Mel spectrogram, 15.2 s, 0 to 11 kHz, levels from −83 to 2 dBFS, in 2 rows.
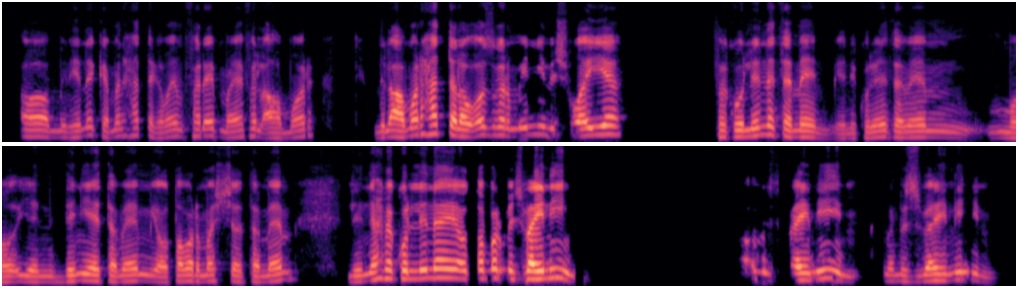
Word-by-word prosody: آه. 150 -1 -2
من 135 -1 -14
هنا 140 +8 -8
كمان 160 -3 -9
حتى 175 +1 -10
كمان 145 +5 -8
فَرَقت 165 +1 -5
معايا 130 +3 -6
في 165 - -10
الأعمار، 135 +4 -6 0.5
إن 135 - -11
الأعمار 150 +7 +3
حتى 215 +1 +3
لو 155 -2 +5
أصغر 185 -1 -2
مني 180 +4 -7
بشوية 180 +5 +2 0.7
فكلنا 150 +6 -1
تمام، 140 - -2
يعني 105 +1 -13
كلنا 130 +5 -5
تمام 135 -2 -6 0.5
يعني 125 -2 -5
الدنيا 140 +5 -1
تمام 140 +1 -3
يعتبر 135 +3 -1
ماشية 135 -1 -4
تمام، 135 +7 -3 0.4
لإن 130 +4 -5
احنا 195 +4 +3
كلنا 200 +3 +4
يعتبر 200 +1 +3
مش 180 -4 -1
باينين. 195 - +9 1.3
آه - - -10
مش 330 - -14
باينين، 190 - +2 0.2
مش 135 -3 -8
باينين. 150 -4 -1
150 Hz, 155 wpm, -22 LUFS, 135-180 Hz, 1.3 s, باينين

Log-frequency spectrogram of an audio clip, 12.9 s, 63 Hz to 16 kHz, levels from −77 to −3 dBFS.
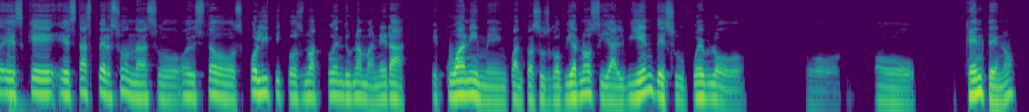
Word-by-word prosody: es 155 -10 +1
que 155 - +1
estas 150 +2 -1
personas 135 -5 -1
o 125 +2 -4
estos 135 -3 -1
políticos 145 -5 0
no 140 - +1
actúen 140 +1 -2
de 135 - 0
una 135 +1 -1
manera 125 0 -1 0.3
ecuánime 135 -3 +3
en 110 -1 -6
cuanto 120 +1 -3
a 120 - -1
sus 115 0 -4
gobiernos 135 +6 +1
y 120 -1 -1
al 110 -1 -1
bien 150 +10 +3
de 135 -4 +4
su 120 -4 -6
pueblo 130 -1 +1
o 95 -2 -7 0.7
o 95 -2 -17 0.4
o 105 -3 -6 0.6
gente, 150 -7 +5
¿no? 140 +8 -3
130 Hz, 135 wpm, -24 LUFS, 115-150 Hz, 0.7 s, gente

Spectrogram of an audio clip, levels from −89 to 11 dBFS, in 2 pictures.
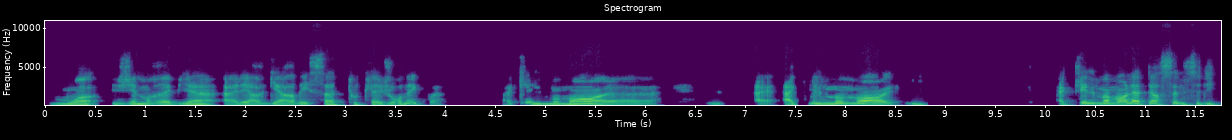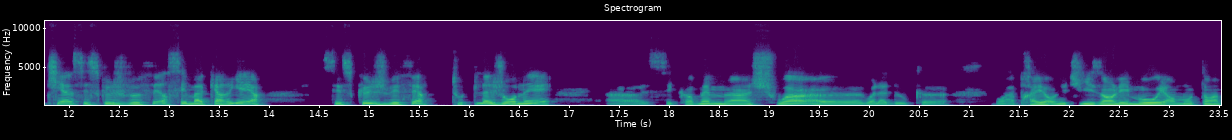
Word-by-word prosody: Moi 115 +5 +1
j'aimerais 105 +1 0
bien 120 +5 +1
aller 105 +2 -1
regarder 100 +2 -1
ça 125 +5 0
toute 125 +1 -8
la 105 -2 +1
journée, 125 +9 -3
quoi. 135 - -13 0.6
À - - -10
quel 120 -1 -1
moment, 125 +3 +5
heu 100 -4 -3 1.0
à - - -3
à 115 - +4
quel 140 -1 +1
moment 150 +4 +5 0.2
y 125 0 -7 1.3
à - - 0
quel 150 +5 0
moment 155 +3 +4
la 155 -4 +6
personne 145 0 -1
se 125 -1 -6
dit: 125 0 -5
«Tiens, 175 +5 -2
c'est 140 - -7
ce 130 0 -8
que 140 - -1
je 115 -4 -4
veux 130 +3 0
faire, 150 +3 -5
c'est 145 +3 -3
ma 140 -1 +2
carrière. 145 +6 -1 0.6
C'est 140 - -5
ce 130 0 -10
que 155 0 +1
je 125 -3 -4
vais 130 0 +1
faire 145 +1 -2 0.2
toute 190 -4 -11
la 145 -2 +2
journée, 140 +5 +1 0.6
heu» - - -11
c'est - - -13
quand 115 0 -6
même 135 +1 0
un 110 0 0
choix, 135 +2 +1
heu, 100 -2 -3
voilà 100 0 -5
donc 95 0 -11
heu, 85 -4 -9 0.5
bon - - -9
après 125 +2 -1
en 105 -2 0
utilisant 120 +1 +1
les 120 -1 +2
mots 130 +2 +4
et 120 - +2
en 105 0 -2
montant 120 +4 -2
un 120 - -1
125 Hz, 165 wpm, -22 LUFS, 110-140 Hz, 1.3 s, la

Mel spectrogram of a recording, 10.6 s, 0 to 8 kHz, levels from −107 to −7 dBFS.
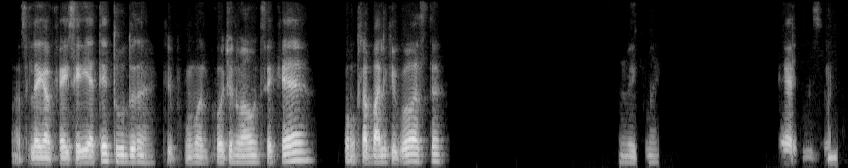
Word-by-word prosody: Nossa - - -16
legal, 100 -1 +5
que - - -6
aí 100 - +3
seria 105 +2 +3
ter 135 +5 +3
tudo, 120 -3 +1
né, 105 -2 -5
tipo - - -13
uma 105 0 -5
continuar 110 +1 -1
onde 115 0 -3
você 105 - -2
quer, 150 +6 +2 0.4
com - - -4
o - - -10
trabalho 110 +1 +1
que 100 - -4
gosta. 125 +3 0 2.2
Mesmo 110 +1 -13
a 110 - -20 1.5
É, - - -4
isso 100 -1 -25
sim. 190 0 -9
110 Hz, 135 wpm, -25 LUFS, 105-125 Hz, 2.2 s, legal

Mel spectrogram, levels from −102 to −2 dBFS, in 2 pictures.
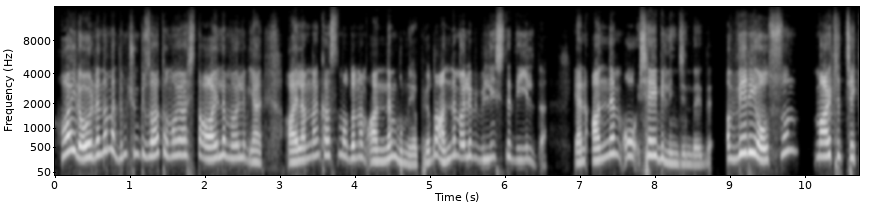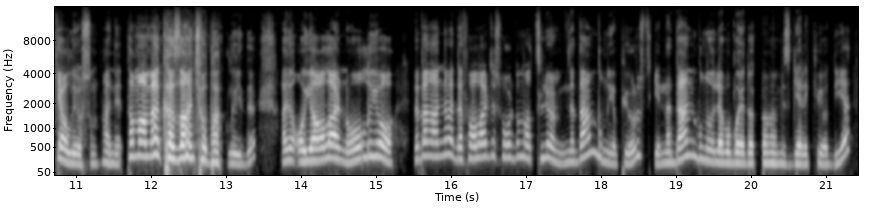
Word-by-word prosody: Hayır, 395 +8 +4
öğrenemedim 330 - +4
çünkü 360 -2 -8
zaten 340 +3 +1
o 320 - -3
yaşta 335 0 -2
ailem 275 +4 +3
öyle 275 +1 -3
yani, 215 -2 -4 0.3
ailemden 245 +10 +2
kastım 335 0 -4
o 300 - -4
dönem 280 +1 0
annem 225 +5 0
bunu 190 -5 -6
yapıyordu. 170 +6 -2
Annem 270 +9 +2
öyle 290 +2 0
bir 265 -3 -18
bilinçte 275 +2 -5
değildi. 240 -6 -10 0.4
Yani, 205 +2 0
annem 275 +10 +3
o, 305 -2 -1
şey 330 -2 +3
bilincindeydi, 175 -7 -7 0.2
"A, 265 - 0
veriyorsun, 375 - +4 0.2
market 305 0 +4
çeki 280 -1 0
alıyorsun." 180 -3 -3
Hani, 185 -4 -8
tamamen 310 +2 +6
kazanç 275 -1 +6
odaklıydı. 190 -3 -3 0.3
Hani, 225 +3 -3
o 220 0 -1
yağlar 240 +2 +4
ne 195 - -7
oluyor 265 +1 0 0.3
ve 255 - -5
ben 315 0 -1
anneme 315 0 -4
defalarca 280 +4 -3
sorduğumu 285 0 -9
hatırlıyorum, 265 -2 -7
"Neden 275 - -2
bunu 215 -9 -10
yapıyoruz 190 - -9
ki? 180 -1 -12
Neden 260 +10 -1
bunu 245 -3 -8
lavaboya 195 -2 -1
dökmememiz 185 -2 -6
gerekiyor?" 175 -2 -6
diye. 260 - -2
265 Hz, 155 wpm, -24 LUFS, 205-310 Hz, 0.4 s, tamamen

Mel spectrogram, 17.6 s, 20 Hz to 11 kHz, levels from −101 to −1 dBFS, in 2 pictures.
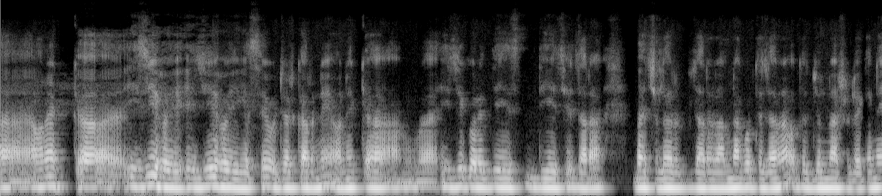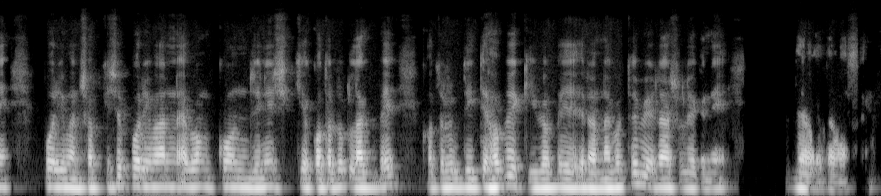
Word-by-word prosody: আ - - 0 0.4
অনেক 130 +1 0 0.3
আ - - +3 0.5
ইজি 125 +4 -2
হয়ে 110 -2 +3
ইজি 115 +2 0
হয়ে 115 -1 +4
গেছে 105 +3 -3
ওইটার 110 -1 0
কারণে 110 0 +2
অনেক 110 0 +1 0.2
আ - - +4 0.7
ইজি 115 +1 -1
করে 115 -1 +2
দিয়েছ 110 -2 +1 0.2
দিয়েছে 110 0 +1
যারা 100 - +1 0.4
ব্যাচেলর 110 -1 +2 0.2
যারা 105 0 +2
রান্না 105 +2 +4
করতে 110 -1 -2
জানে 105 +2 +3
না - - -1
ওদের 110 -1 -3
জন্য 110 0 +4
আসলে 105 -1 -4
এখানে 105 +2 0 0.5
পরিমাণ 115 -3 +2
সবকিছু 110 +2 -3
পরিমাণ 120 -1 +2 0.2
এবং 120 +1 0 0.2
কোন 120 -1 +1 0.2
জিনিস 115 +1 -1 0.2
কে, 115 - -7
কতটুকু 115 +1 0
লাগবে? 105 +2 +2 0.4
কতটুক 110 +1 -1
দিতে 110 +1 +1
হবে? 115 +4 +4
কীভাবে 105 +1 +2 0.3
রান্না 105 +1 +5
করতে 110 -1 0
হবে? 150 -2 -4
এটা 110 0 +2
আসলে 105 -1 -9
এখানে 100 0 -10 0.8
দেওয়ালে 100 -3 0
দেওয়া - - -4
আছে। - - -24
110 Hz, 165 wpm, -21 LUFS, 105-115 Hz, 0.8 s, রান্না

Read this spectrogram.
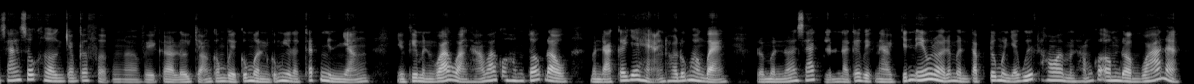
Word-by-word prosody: sáng 190 +2 -1
suốt 225 +1 0
hơn 155 -5 0
trong 145 0 -4
cái 180 +2 -2
phần, 180 - -8
à, 110 -1 -8
việc, 110 -2 -6
à, 120 -2 -1
lựa 115 +2 0
chọn 125 0 -5
công 145 +2 -2
việc 120 -4 +1
của 155 - 0
mình 135 -7 +1
cũng 155 +3 -2
như 165 - +3
là 130 - -2
cách 185 +1 -4
nhìn 145 -8 +1
nhận. 120 +5 -2 0.3
Nhiều 120 - -3
khi 155 - +3
mình 130 -4 0
quá 155 - +7
hoàn 160 -12 +1
hảo 125 +6 -4
quá 185 +3 +2
cũng 200 -3 -4
hông 165 -1 -1
tốt 200 +5 +1
đâu, 140 -8 +3 0.2
mình 125 -1 -1
đặt 120 +1 +2
cái 185 - +2
giới 215 +1 +3
hạn 135 - -1
thôi, 160 +2 -1
đúng 175 +4 0
không 175 -6 +2
bạn? 115 +1 +4 0.3
Rồi 115 - -4
mình 120 0 -1
á 160 +6 -1
xác 205 +4 -1
định 110 - -8
là 120 -2 -3
cái 175 +8 -1
việc 140 -3 -2
nào 120 -2 -2
chính 160 - -1
yếu 215 +4 +5
rồi 195 -9 +5
để 160 - 0
mình 140 -6 -1
tập 135 0 -2
trung 190 0 +2
mình 160 -6 +1
giải 140 - 0
quyết 210 +6 +3
thôi, 190 -2 +1
mình 145 -4 -3
hổng 140 +5 -6
có - - -2
ôm 180 -1 +2
đồm 135 -4 +1
quá 225 - +3
nè. 145 - +1
150 Hz, 340 wpm, -23 LUFS, 125-185 Hz, 0.3 s, quá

